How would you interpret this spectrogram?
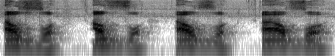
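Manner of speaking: "adh" with the voiced th held long; doubled TH sound. Shown as a demonstration. Teacher models the Arabic word for students, doubled th. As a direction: stress "adh", leaning on a doubled buzzing th. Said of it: "I pronounce this T H another time".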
